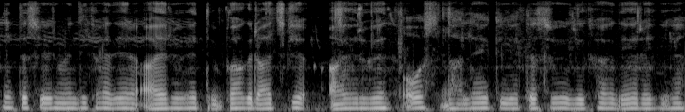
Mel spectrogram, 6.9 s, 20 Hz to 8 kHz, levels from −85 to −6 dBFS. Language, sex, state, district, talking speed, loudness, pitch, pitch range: Marwari, male, Rajasthan, Nagaur, 150 wpm, -35 LUFS, 130 Hz, 125-135 Hz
